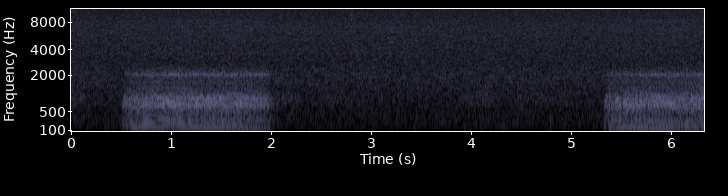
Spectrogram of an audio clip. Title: Snoring Part 2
